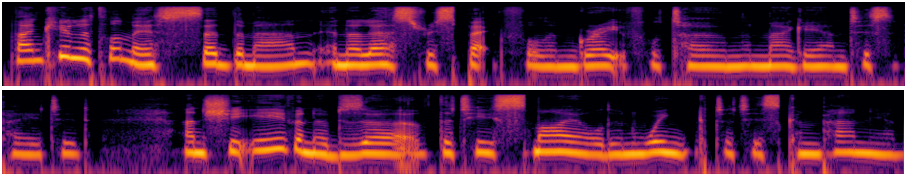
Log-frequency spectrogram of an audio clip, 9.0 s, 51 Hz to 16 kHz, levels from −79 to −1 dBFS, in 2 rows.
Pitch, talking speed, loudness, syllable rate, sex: 220 Hz, 195 wpm, -21 LUFS, 5.4 syllables/s, female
